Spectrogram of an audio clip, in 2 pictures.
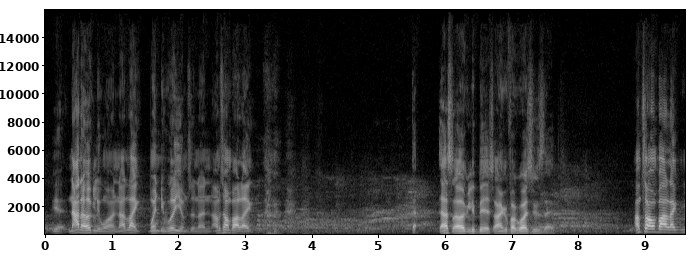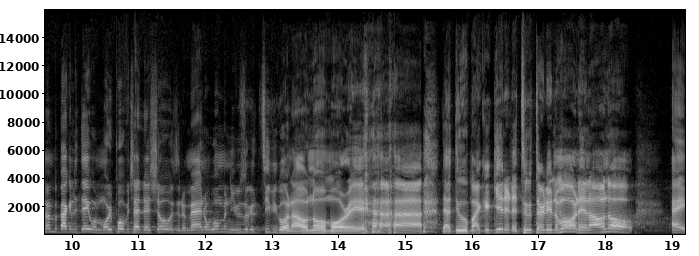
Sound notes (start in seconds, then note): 3.0 audience laughs; 3.1 chuckles; 7.3 audience laughs; 14.3 laughs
